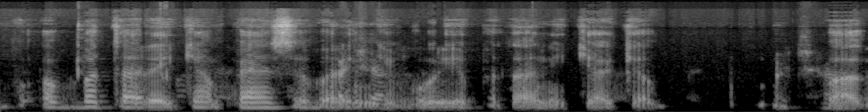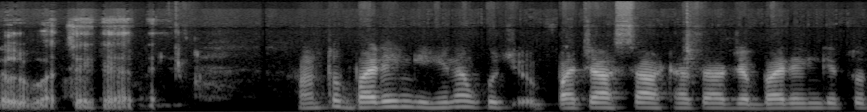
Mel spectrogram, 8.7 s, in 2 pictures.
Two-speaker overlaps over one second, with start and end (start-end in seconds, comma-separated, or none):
none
